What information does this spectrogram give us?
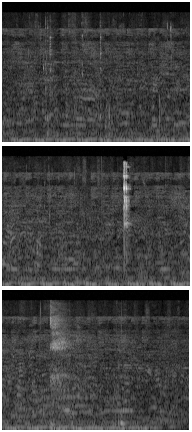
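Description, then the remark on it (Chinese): A couple of bright glass clinks ring out, one sharp and one more sustained, over a steady hubbub of many voices chattering at a lively gathering, as glasses of fine wine are clinked in a toast. “来，姐妹们，都给我放开了喝，喝痛快点儿，干杯。”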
